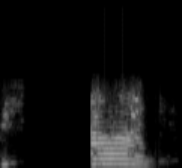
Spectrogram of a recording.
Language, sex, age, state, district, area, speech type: Telugu, female, 18-30, Telangana, Karimnagar, urban, conversation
